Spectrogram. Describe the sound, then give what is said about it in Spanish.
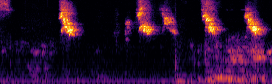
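A small bird chirps in a handful of sharp, high-pitched bursts spaced irregularly over a few seconds, with a low steady hum and faint background noise underneath. “El pajarillo.”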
